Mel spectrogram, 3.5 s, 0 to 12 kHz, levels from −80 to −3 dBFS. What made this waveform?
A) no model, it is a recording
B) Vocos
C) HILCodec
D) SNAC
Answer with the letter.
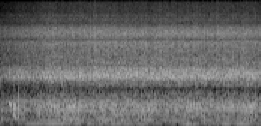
B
